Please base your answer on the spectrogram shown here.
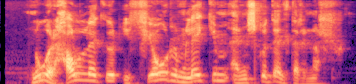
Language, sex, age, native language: Icelandic, male, 40-49, Icelandic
